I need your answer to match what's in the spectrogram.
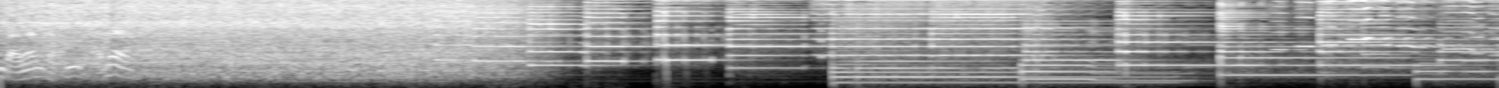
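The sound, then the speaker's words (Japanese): Outdoor street ambience around Aitanjung Street by a river in Asek Malaya, where Mrs. Hariati's embroidery shop is, a steady rushing wash of water and background noise for a couple of seconds, then overtaken by loud melodic music with sustained notes. “これは刺繍工芸の活性化の日とでは、ハリアティ夫人の店があるアセクマラヤの川を地区アイタンジュン通り周囲の雰囲気です。”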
